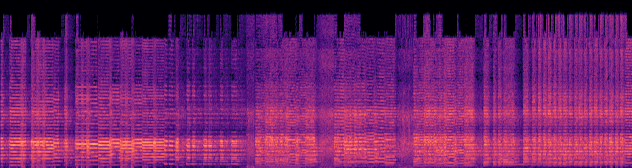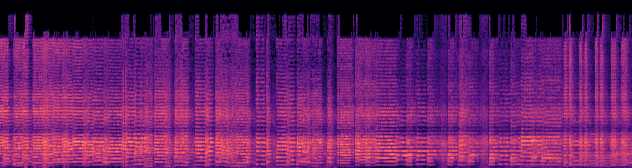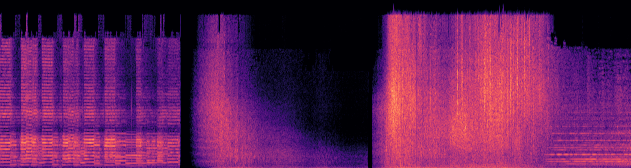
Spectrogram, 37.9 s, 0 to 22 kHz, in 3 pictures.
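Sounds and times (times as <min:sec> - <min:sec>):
musical air horns playing melody: 0:00.0 - 0:28.9.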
